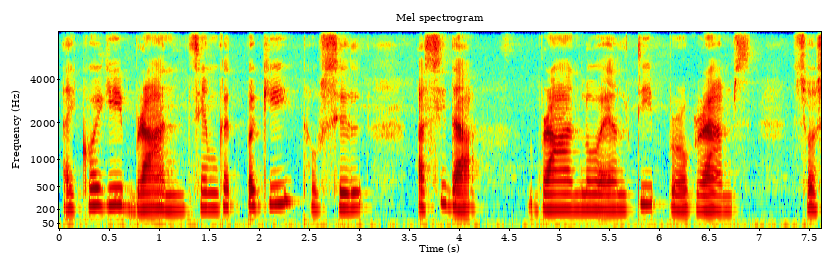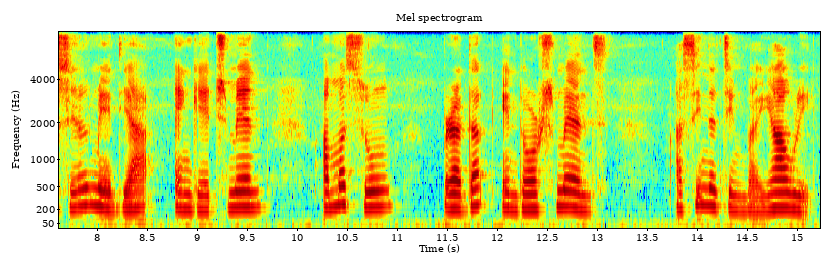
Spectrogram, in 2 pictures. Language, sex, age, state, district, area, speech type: Manipuri, female, 30-45, Manipur, Kangpokpi, urban, read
